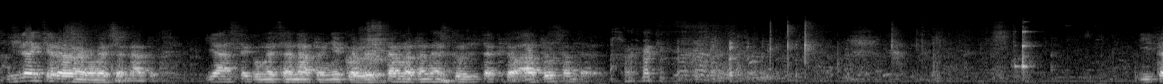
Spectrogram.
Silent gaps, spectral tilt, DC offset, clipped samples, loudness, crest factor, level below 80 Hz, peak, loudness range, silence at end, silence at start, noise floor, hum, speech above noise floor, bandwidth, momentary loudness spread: none; -6.5 dB/octave; under 0.1%; under 0.1%; -17 LUFS; 18 dB; -60 dBFS; 0 dBFS; 16 LU; 0 s; 0 s; -47 dBFS; none; 31 dB; 7.8 kHz; 23 LU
